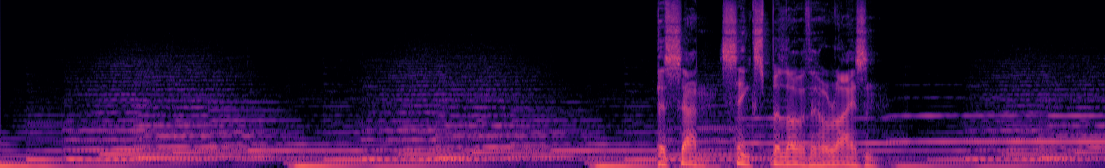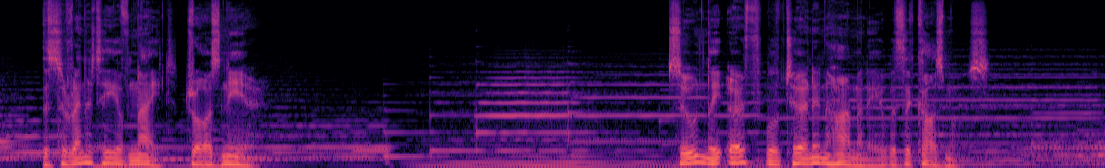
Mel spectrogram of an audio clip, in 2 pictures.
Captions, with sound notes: (orchestral music) - [Voiceover] The sun sinks below the horizon. The serenity of night draws near. Soon the Earth will turn in harmony with the cosmos...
